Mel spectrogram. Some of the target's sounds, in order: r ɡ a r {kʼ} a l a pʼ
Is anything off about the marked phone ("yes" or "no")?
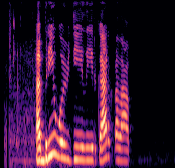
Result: yes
